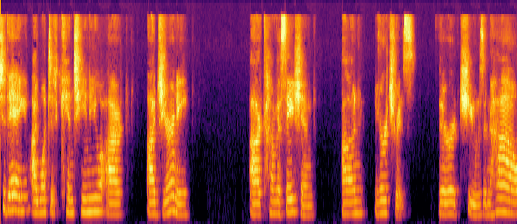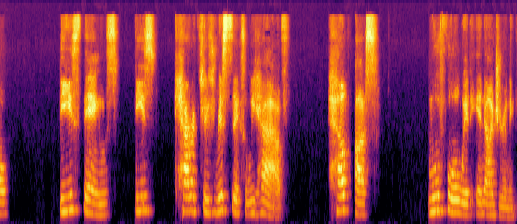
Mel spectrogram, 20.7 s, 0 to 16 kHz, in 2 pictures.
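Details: Adult woman with aphasia, apraxia of speech and dysarthria after a stroke in May 2019; real patient speaking about her own condition.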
